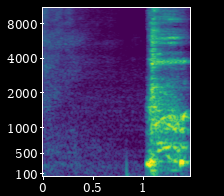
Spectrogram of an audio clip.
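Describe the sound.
A man clears his dry throat with one sudden, loud, rasping burst after a quiet pause. A short coughing rasp sits on top, and a small faint tick comes just before it.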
